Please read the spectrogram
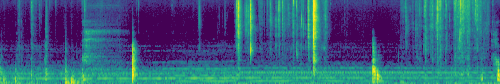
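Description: Plastic shrink-wrap being cut and peeled off a boxed Blu-ray set: scattered crinkles and small tearing sounds with a few sharp cracks. The loudest crack comes a little after six seconds, and a burst of crinkling comes near the end.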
